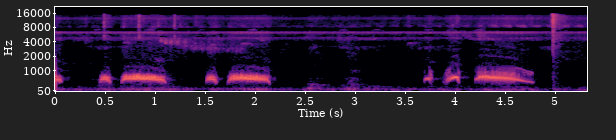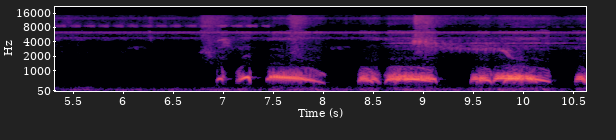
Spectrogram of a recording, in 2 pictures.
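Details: Decoy spotted dove kept for luring wild doves, with a big voice: bursts of low mellow coos separated by a few seconds of near quiet, later notes longer and falling, with a single sharp click and background hum.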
